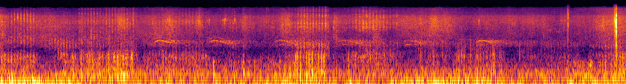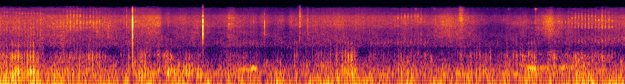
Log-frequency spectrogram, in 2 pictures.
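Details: Affectionate tortoiseshell cat, a park stray, settled on the lap of someone sitting on a bench. It gives a steady, low rumbling purr throughout, with faint scattered clicks and rustles in the background.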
